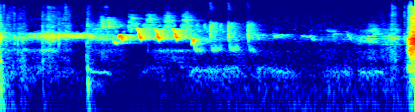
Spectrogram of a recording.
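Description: A small bird singing: a thin, high held note, then a quick run of about six short chirps, fading away.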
